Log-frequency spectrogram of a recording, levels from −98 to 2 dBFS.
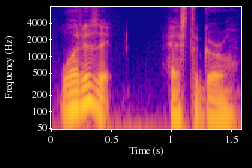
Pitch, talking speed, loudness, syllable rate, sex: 95 Hz, 225 wpm, -19 LUFS, 7.5 syllables/s, male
